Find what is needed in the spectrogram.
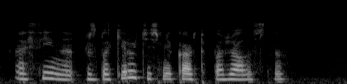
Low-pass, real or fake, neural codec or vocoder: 7.2 kHz; real; none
